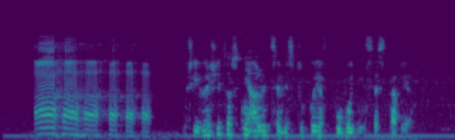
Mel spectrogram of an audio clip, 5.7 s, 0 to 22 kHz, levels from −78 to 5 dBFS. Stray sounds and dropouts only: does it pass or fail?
fail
